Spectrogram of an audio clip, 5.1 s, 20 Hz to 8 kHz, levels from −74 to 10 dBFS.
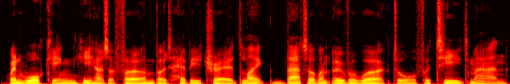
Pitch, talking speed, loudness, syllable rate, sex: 105 Hz, 200 wpm, -18 LUFS, 4.9 syllables/s, male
